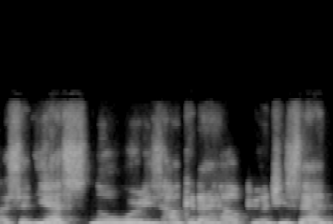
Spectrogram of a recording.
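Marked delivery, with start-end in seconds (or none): none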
